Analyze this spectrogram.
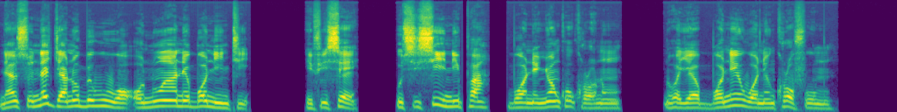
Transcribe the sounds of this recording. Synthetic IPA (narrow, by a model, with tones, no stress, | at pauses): nã˨n̩˦sʊ˨nɛ̃˦d͡ʑa˨nʊ̃˦bɛ˦wu˦wɔ˨ʔɔ˨nũ˦a˦nɪ̃˦bɔ˦nɪ̃˨n̩˨tʰi˨ | e˨fi˨sɛ˦ | o˨si˨si˦˨n̩˨nĩ˦pʰa˦ | bɔ˨nɪ̃˨ɲᶣɔ̃˦ŋkʰʊ˦kʰʊ˨ɾɔ˨nʊ̃˦ | nã˨wɔ˨jɛ˨bɔ˨nɪ̃˦wɔ˨nɪ̃˨ŋ̩˨kʰʊ˦ɔ˦fu˦o˦mũ˦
